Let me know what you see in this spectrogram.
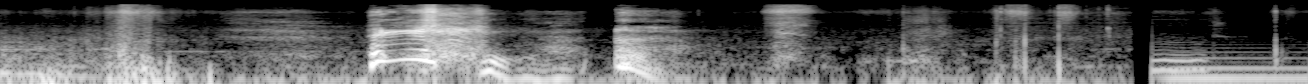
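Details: Male adult's natural random sneezes recorded on a smartwatch, not ill and not in allergy season: several sharp, explosive sneezes separated by quiet gaps, one clearly voiced; ordinary sneezing, music starting at the end.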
